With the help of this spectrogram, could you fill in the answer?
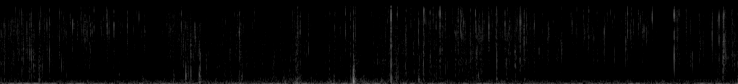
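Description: A crumpled sheet of clear plastic bubble wrap is squeezed, scratched and crinkled by fingers with long acrylic nails. Dense crackling and crinkling runs throughout, punctuated by sharp pops as bubbles burst.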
